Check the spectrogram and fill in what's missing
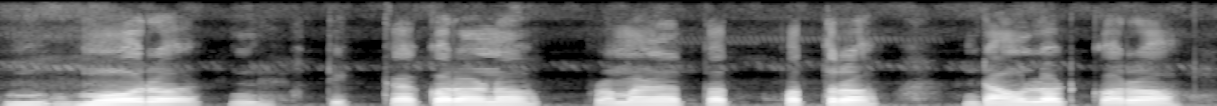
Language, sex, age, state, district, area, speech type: Odia, male, 30-45, Odisha, Ganjam, urban, read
